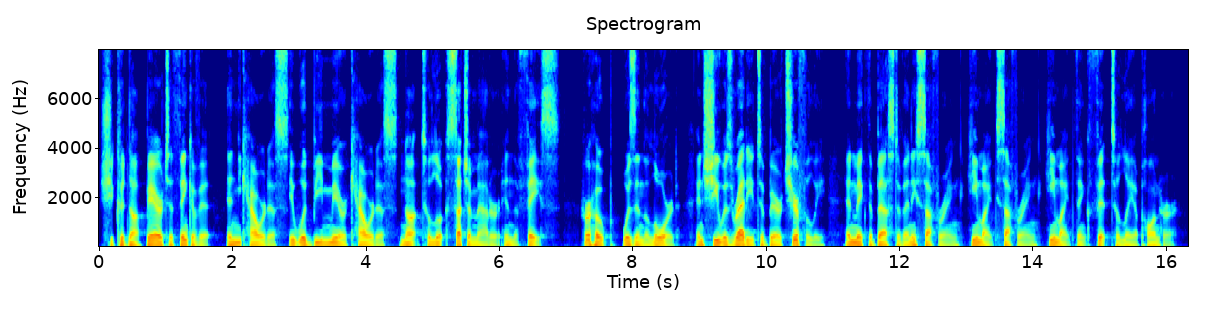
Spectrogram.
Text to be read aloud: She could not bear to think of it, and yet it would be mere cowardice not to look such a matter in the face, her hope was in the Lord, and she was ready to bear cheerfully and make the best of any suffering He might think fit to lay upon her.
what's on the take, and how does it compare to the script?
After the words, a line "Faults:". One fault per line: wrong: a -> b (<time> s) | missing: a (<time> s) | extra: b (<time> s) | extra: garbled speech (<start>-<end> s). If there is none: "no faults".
She could not bear to think of it, and cowardice it would be mere cowardice not to look such a matter in the face, her hope was in the Lord, and she was ready to bear cheerfully and make the best of any suffering He might suffering He might think fit to lay upon her.
Faults:
wrong: yet -> cowardice (2.1 s)
extra: suffering He might (13.5 s)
